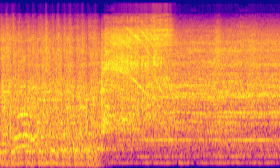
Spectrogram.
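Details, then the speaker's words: Polaris RZR engine started with clutch removed, after home-welding a cracked exhaust to airtight and refitting heat shields with hose clamps: sharp whirring burst, then steady even buzz with no puffing or ticking; normal idle, exhaust sealed. "We're starting with no clutch on there. >> Hey, that sounds normal."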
